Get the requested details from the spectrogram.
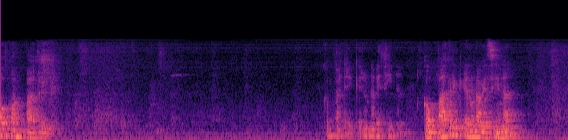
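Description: A man speaks calmly and quietly nearby, in short bursts.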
